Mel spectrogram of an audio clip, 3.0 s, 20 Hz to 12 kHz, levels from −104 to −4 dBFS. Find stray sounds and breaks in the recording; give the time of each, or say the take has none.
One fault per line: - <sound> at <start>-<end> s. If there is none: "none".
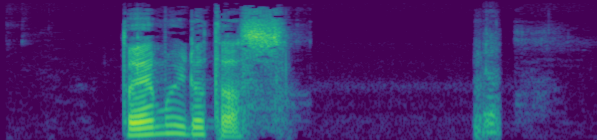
- laugh at 2.4-2.5 s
